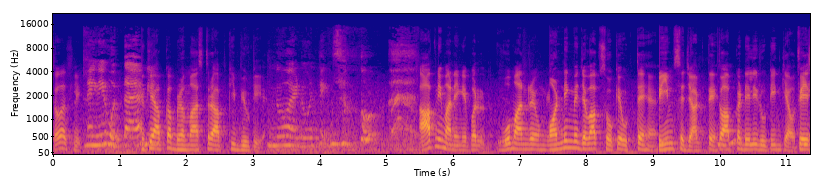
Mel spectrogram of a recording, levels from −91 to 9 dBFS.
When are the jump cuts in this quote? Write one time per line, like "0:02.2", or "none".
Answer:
0:01.4
0:07.4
